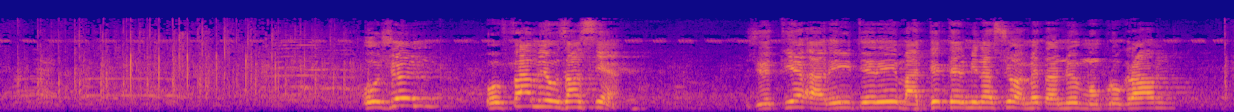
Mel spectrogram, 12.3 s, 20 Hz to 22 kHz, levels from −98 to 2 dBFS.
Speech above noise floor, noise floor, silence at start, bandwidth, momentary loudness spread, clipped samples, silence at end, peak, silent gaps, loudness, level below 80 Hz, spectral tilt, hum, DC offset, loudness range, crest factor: 26 dB; -49 dBFS; 0 s; 11.5 kHz; 17 LU; under 0.1%; 0 s; -8 dBFS; none; -24 LUFS; -78 dBFS; -3 dB/octave; none; under 0.1%; 8 LU; 18 dB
